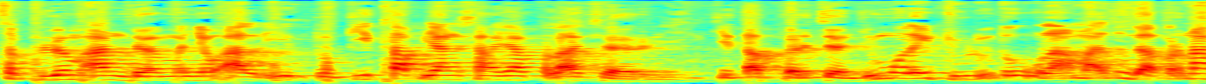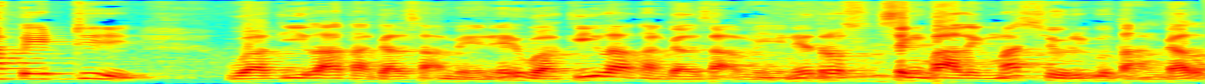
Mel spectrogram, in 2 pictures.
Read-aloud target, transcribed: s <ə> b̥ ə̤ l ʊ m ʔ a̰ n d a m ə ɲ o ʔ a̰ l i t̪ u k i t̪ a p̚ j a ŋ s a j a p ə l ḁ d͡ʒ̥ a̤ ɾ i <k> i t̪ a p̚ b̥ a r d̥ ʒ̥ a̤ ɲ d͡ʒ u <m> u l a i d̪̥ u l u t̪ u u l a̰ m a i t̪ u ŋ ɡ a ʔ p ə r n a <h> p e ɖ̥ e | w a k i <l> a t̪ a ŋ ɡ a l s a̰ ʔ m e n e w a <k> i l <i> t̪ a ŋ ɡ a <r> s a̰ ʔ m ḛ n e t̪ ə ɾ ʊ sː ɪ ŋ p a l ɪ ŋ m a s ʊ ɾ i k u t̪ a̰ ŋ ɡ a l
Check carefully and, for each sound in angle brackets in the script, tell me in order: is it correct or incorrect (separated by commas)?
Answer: correct, correct, correct, correct, correct, correct, incorrect, incorrect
